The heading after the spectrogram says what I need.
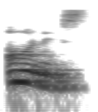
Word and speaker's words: honest: Pero hay algunos casos, como 4 palabras en las que la H es muda. Por ejemplo, hour, que es hora. Tenemos honor y tenemos honest.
